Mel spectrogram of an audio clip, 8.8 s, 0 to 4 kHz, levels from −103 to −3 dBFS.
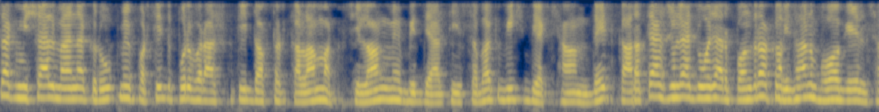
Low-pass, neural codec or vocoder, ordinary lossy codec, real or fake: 3.6 kHz; codec, 24 kHz, 3.1 kbps, DualCodec; none; fake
